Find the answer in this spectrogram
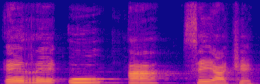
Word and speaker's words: ruach: El ruaj que se escribe r u a c h.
